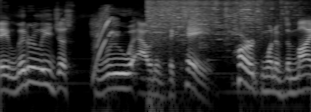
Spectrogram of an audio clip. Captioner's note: glass breaking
